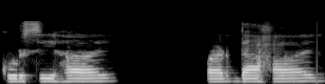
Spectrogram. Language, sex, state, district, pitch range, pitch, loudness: Maithili, male, Bihar, Samastipur, 140-145 Hz, 140 Hz, -15 LUFS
